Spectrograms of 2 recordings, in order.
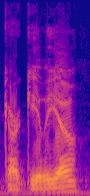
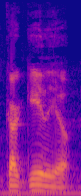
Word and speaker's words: Gargiulo: How do you pronounce it? – Gargiulo. – Gargiulo.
